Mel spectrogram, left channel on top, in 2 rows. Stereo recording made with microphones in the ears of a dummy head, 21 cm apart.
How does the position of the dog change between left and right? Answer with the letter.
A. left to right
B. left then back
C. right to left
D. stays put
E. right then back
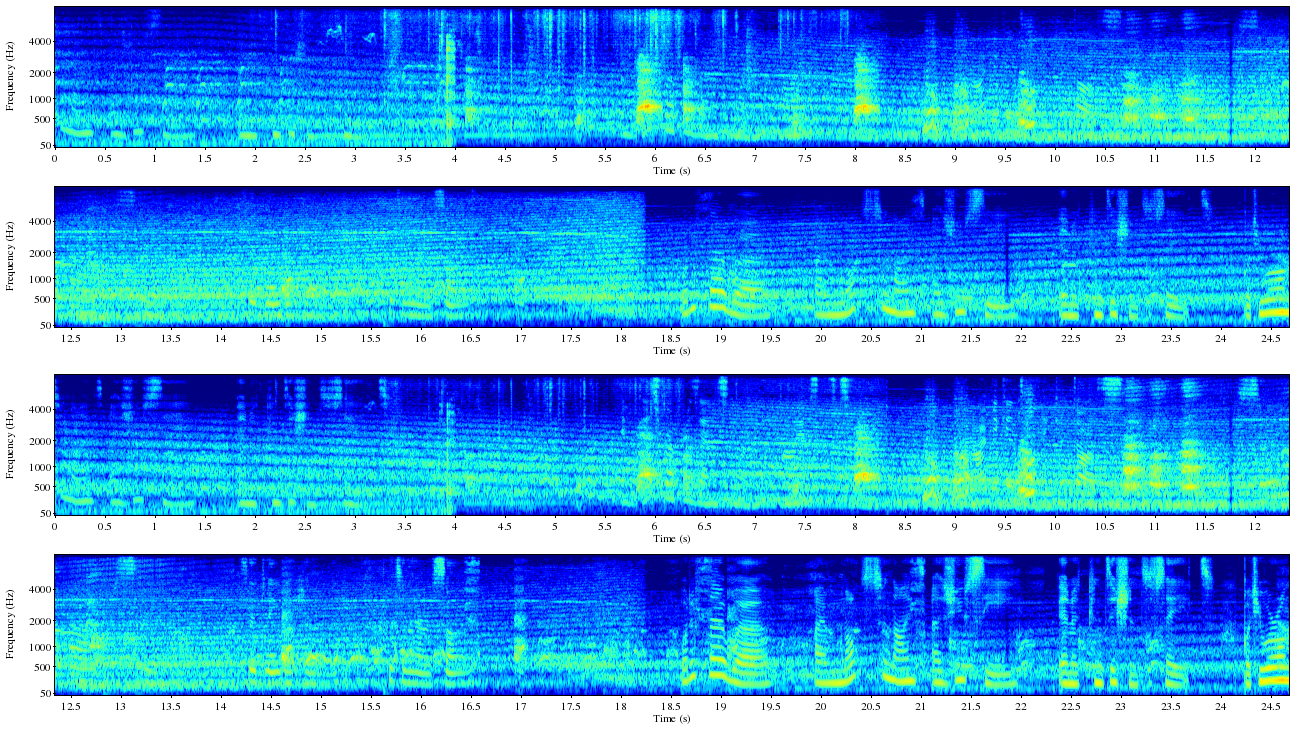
A.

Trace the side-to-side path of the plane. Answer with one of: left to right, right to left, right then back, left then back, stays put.
right to left.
